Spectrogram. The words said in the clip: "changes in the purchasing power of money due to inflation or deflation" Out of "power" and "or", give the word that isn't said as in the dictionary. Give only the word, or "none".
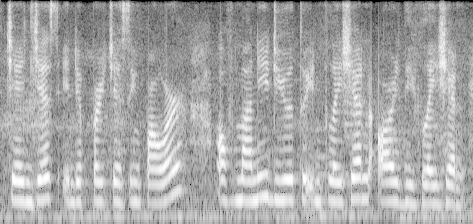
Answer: none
